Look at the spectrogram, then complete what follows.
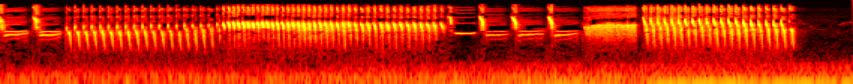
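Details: Canary training song: alternating rapid trills and sharp chirps, with dense buzzy rolls and brief pauses between phrases.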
